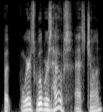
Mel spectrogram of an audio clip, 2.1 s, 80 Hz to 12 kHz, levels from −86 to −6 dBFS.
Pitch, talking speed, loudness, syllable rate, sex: 145 Hz, 175 wpm, -17 LUFS, 5.8 syllables/s, male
